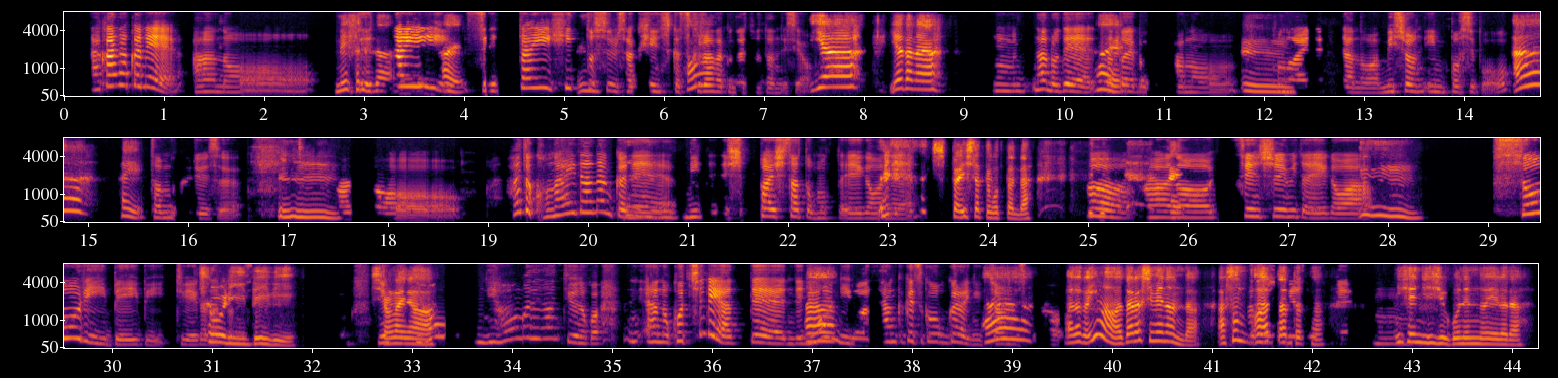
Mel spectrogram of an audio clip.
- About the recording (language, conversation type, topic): Japanese, unstructured, 映画の中でいちばん感動した場面は何ですか？
- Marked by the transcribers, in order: other background noise; distorted speech; sniff; chuckle; chuckle; unintelligible speech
